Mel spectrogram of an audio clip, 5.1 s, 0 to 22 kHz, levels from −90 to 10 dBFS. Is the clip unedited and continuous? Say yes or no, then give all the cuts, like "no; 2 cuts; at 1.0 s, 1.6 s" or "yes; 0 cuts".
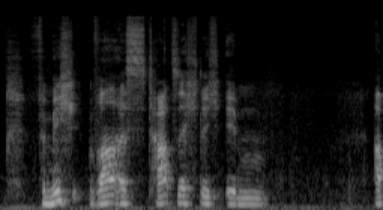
yes; 0 cuts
